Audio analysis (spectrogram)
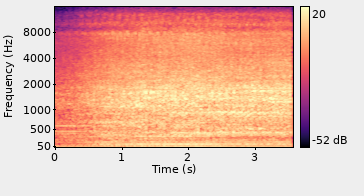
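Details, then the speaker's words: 2010 BMW 528i 3.0 with P0305 code, check engine light, occasionally rough: steady idle with uneven, lumpy beat and recurring stumble; cylinder 5 misfire, worsens when number 5 unplugged, unchanged when number 2 unplugged. "Start the vehicle up. Of course, we got a misfire."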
